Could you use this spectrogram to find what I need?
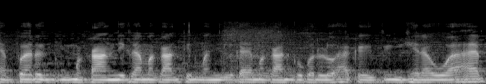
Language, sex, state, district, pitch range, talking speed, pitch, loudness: Hindi, male, Haryana, Jhajjar, 105-110 Hz, 260 wpm, 110 Hz, -18 LUFS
